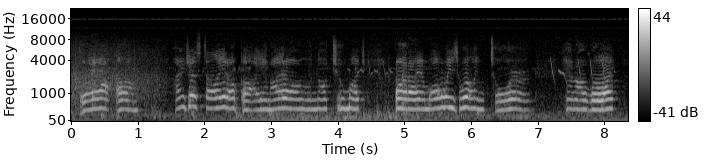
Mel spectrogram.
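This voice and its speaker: A cartoonish character voice at a moderate pace, over clear background noise. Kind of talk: children's puppet show. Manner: shy, humble, earnest.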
